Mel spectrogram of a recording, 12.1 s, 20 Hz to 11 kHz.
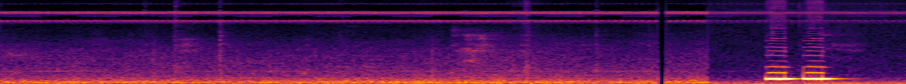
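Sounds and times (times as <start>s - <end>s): loud low beeps: 10.2s - 11.3s.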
